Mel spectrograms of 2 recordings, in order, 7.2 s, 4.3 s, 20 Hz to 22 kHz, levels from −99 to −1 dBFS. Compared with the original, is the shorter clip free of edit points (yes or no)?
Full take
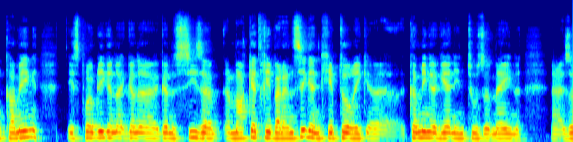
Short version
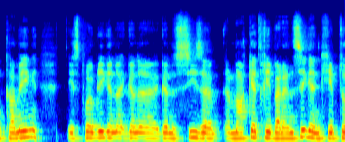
yes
